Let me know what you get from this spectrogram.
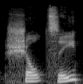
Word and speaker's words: Schultze: He says it's pronounced like Schult-Z. In your head, throw a T before the Z and then pronounce the Z like the letter.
